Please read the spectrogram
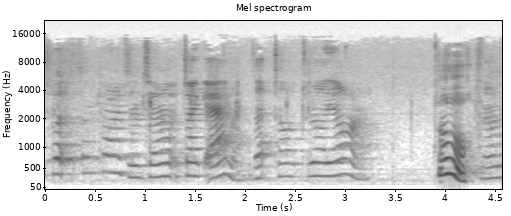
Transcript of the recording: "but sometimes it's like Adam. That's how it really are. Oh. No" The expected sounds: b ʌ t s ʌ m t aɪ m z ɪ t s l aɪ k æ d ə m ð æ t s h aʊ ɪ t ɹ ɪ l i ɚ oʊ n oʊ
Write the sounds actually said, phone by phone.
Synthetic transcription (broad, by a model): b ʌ t s ʌ m t aɪ m z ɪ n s l aɪ k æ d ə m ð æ t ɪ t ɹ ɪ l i ɚ oʊ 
